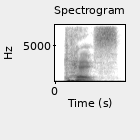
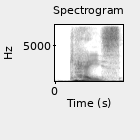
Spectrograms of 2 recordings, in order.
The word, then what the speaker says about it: case: the same thing here they might say k instead of case a make sure you're doing that a a case in this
